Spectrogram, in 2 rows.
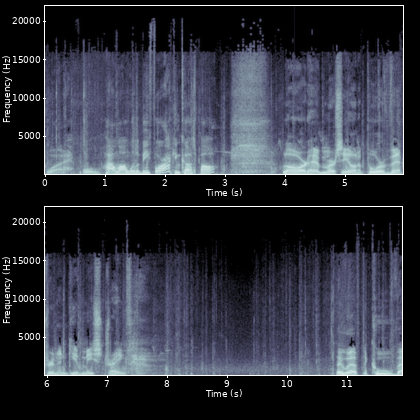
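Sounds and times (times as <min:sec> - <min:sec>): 
speech: 0:00.0 - 0:02.9, 0:04.0 - 0:07.7, 0:10.8 - 0:11.9
horses' hooves clip-clopping as riders travel: 0:00.0 - 0:11.9.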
